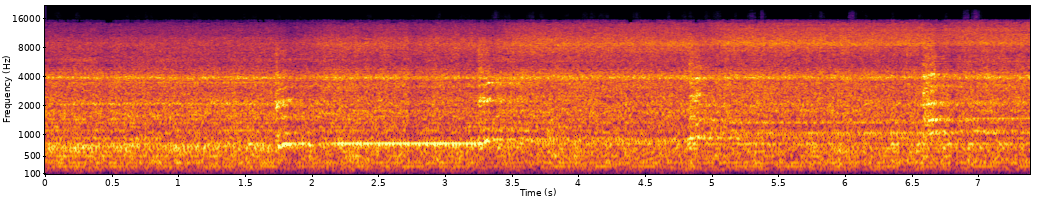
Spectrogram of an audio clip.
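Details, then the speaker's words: Machine spindle run-up from 1500 rpm to 6,000 rpm; clean whine steps up in pitch and holds steady with no grinding or knocking, spindle load meter minimal, as it is supposed to be: healthy spindle run-up. "and just in 6,000 rpms and you can see the load on the spindle is minimal so that's actually how it's supposed to be"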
